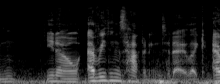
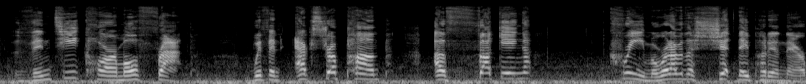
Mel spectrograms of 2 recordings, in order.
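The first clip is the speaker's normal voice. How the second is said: drive-thru order; 5 semitones higher, 5 dB louder than usual. Acted.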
